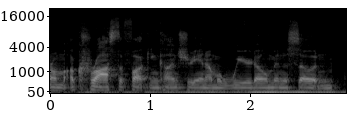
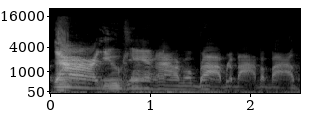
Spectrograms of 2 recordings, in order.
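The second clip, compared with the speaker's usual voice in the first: hammed-up gruff local scoff, slow at first; mock Philly fan; 7 dB louder, slower than usual. Mocking Philly fans dismissing tourist spots, a hammed-up local scoff. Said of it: "the Go-Birds are".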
